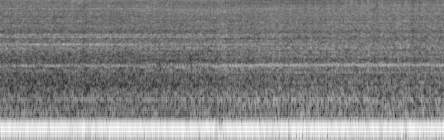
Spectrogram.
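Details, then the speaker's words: Engine idling after serpentine belt squeal fix, belt treated with chain wax, no fan running; steady even idle, smooth hum, no chirp or squeal from the accessory drive, quiet normal idle. "we don't have a fan on it that's how quiet it is see how quiet it is why it felt nice and quiet"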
